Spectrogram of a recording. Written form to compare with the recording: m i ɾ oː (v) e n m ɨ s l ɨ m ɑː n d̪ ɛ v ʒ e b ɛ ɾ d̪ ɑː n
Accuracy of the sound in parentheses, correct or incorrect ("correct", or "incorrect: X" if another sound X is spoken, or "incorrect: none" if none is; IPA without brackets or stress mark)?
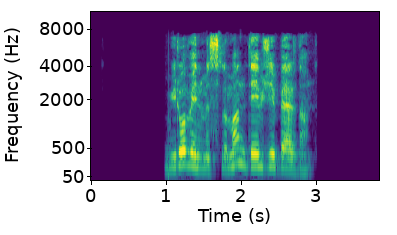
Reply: correct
